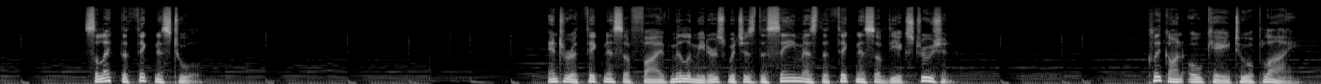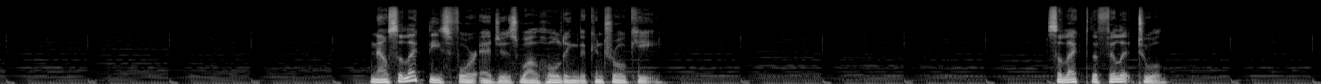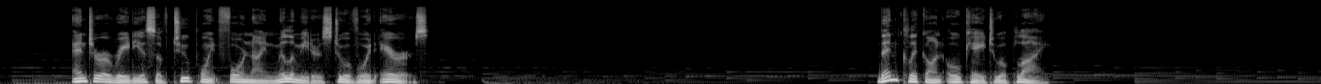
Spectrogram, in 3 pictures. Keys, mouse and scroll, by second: 4.4 click, 7.9 5, 8.2 click, 15.2 click, 18.2 click, 19.2 ctrl+click, 20.4 ctrl+click, 21.3 ctrl+click, 26.2 click, 28.6 2, 29.1 ,, 29.6 4, 30.1 9, 30.9 click, 33.3 middle click, 33.7 middle click, 38.5 click.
